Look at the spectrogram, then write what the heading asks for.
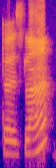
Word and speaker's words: Beuzlin: So in French, I mean, it's like 12 letters long, but we only use like 6 of those letters. So it's pronounced Beuzlin.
